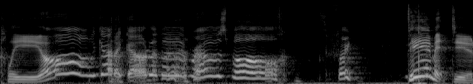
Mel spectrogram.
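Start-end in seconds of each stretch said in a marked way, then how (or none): 0.4-2.8 very high fairy-tale witch voice, sounding like it is dying. Quoting a Mac Brown plea in a Mac Brown impression, dying witch. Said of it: "I love your impression of Mac Brown. That's like, it's it's like a dying witch from like Hansel and Gretel".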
